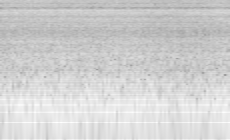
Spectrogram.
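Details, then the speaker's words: Land Rover Discovery that started after a shot of starter fluid with the air cleaner off: a steady, even low idle with no knocks, stumbles or surges. It is now running properly; the fuel smells of bad gas. "Looks like for some reason the truck started to run properly."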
